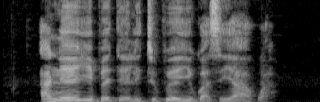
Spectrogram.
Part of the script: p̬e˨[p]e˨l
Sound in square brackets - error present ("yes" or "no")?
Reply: yes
